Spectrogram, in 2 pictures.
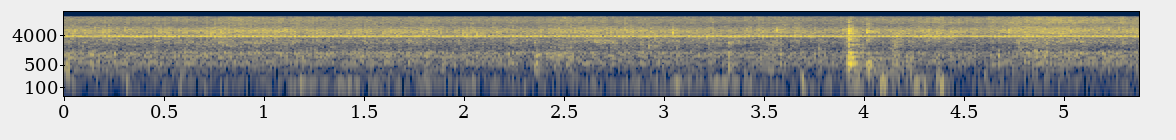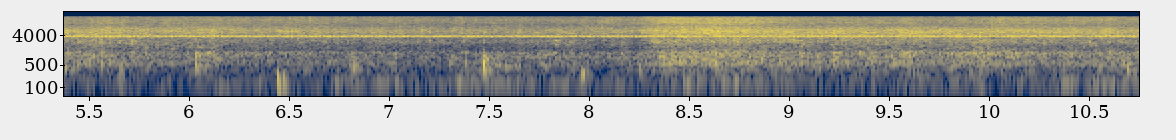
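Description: Fish frying in hot oil in a wok with salt added to the oil, a steady loud sizzle and hiss running throughout with occasional pops and clatter.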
